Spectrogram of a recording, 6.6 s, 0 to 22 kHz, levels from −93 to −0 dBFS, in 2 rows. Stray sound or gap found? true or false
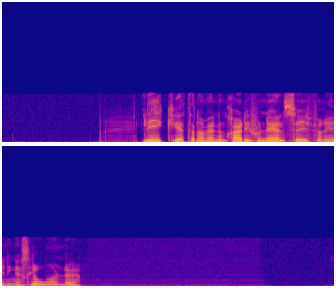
false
